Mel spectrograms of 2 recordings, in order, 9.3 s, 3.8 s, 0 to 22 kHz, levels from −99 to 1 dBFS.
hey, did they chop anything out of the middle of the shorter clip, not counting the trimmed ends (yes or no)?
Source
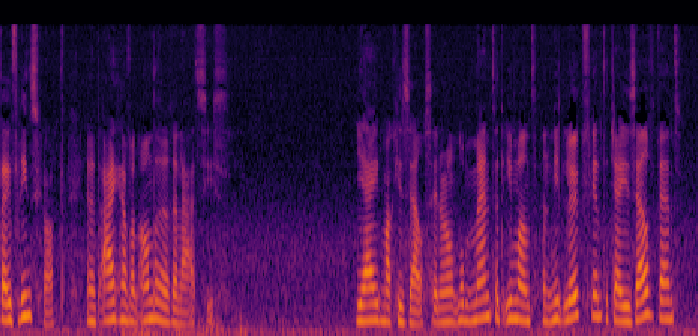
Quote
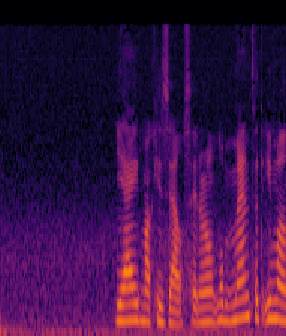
no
